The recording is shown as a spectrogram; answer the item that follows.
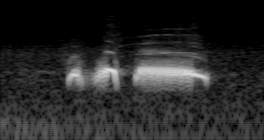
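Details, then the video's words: Spotted dove with the 'thổ' voice style: a couplet of short hoots, then one sustained, pulsing, purring coo that tapers off. "Cu gáy giọng thổ/ chuẩn thúc và gáy gọi"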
